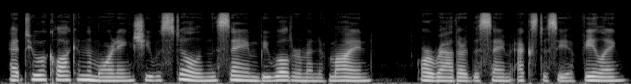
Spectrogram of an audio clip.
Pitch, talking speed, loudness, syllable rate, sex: 180 Hz, 210 wpm, -18 LUFS, 5.5 syllables/s, female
